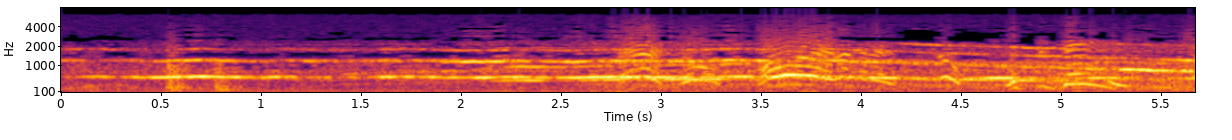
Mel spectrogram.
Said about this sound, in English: Listen. The fire engine. Hey, I gotta see it.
